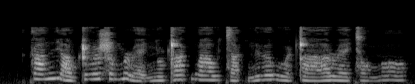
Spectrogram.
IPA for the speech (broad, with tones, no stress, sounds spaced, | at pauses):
k a˧˥ n j a˨˩˨ w ʈ ɨ˧˥ ə̯ ʂ ə˧˥ m ɹ ɛ˨˩˨ ɲ u˨˩ ʈ a˦˥ k̚ w aː˧ w c a˨˩ k̚ n ɨ˧˥ ə̯ w u˨˩˦ ə̯ ʈ aː˨˩˦ ɹ ɛ˨˩ c ɔ˨˩ ŋ ɔ˧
